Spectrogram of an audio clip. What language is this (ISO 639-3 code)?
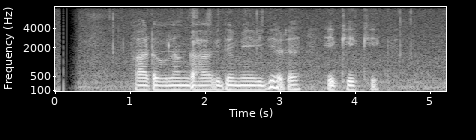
sin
